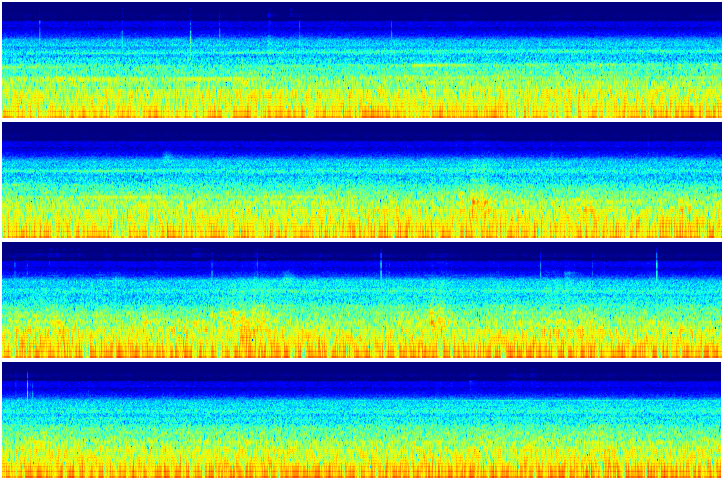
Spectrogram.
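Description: Electric train running, heard from inside the front cab: a steady rumble with a faint motor whine that drifts in pitch over the first several seconds. A few sharp wheel clacks come around the middle.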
